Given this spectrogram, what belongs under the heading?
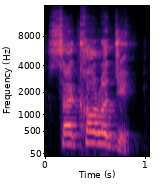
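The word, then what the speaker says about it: psychology: 스탠포드의 사이로지 피가 발음이 안 돼. 무금이야. 무음 발음 안 되는 거.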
